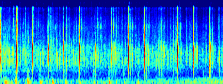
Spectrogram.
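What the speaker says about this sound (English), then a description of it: "Let's give them a good round of applause." Sparse, evenly spaced handclaps ring out at a Vietnam veterans memorial ceremony, a few sharp, distinct claps each second, fairly faint and set against quiet surroundings.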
